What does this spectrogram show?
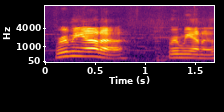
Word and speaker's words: Rumiana: Rumiana is how you pronounce it, thank you.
